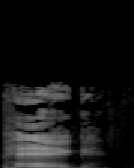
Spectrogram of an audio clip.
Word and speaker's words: pig: And one thing I'd like to point out is notice how I stretch out the I in the word pig. Pig. It's not like the E in beef, but it's an I. Pig. What we call a short I sound.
